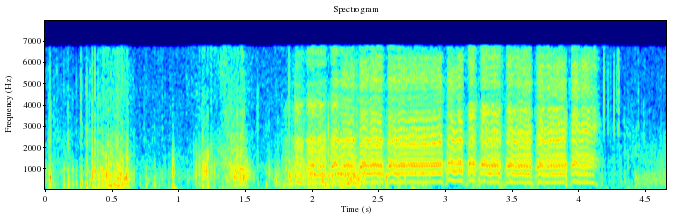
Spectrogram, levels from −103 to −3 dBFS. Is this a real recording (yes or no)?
yes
